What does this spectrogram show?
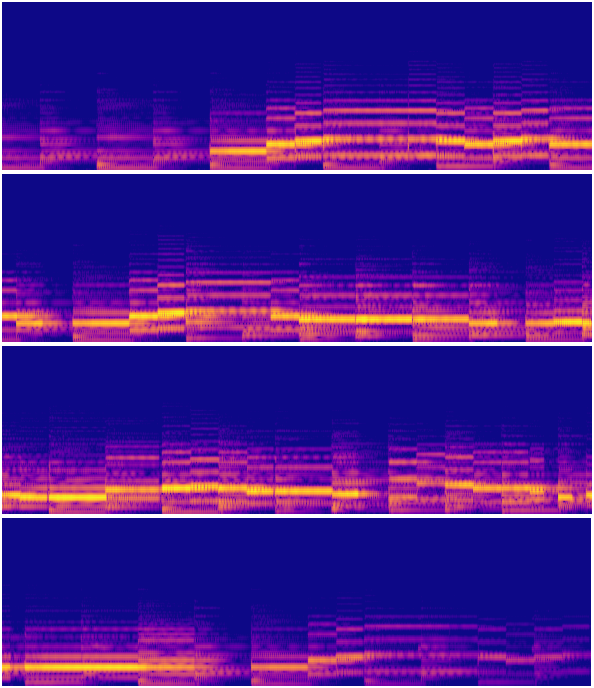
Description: A most beautiful melody.
Arranged for solo Bassoon and piano.
Bassoon Solo and Piano A most beautiful melody.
